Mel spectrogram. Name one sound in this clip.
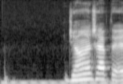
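A young boy speaks into a microphone over a loudspeaker.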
